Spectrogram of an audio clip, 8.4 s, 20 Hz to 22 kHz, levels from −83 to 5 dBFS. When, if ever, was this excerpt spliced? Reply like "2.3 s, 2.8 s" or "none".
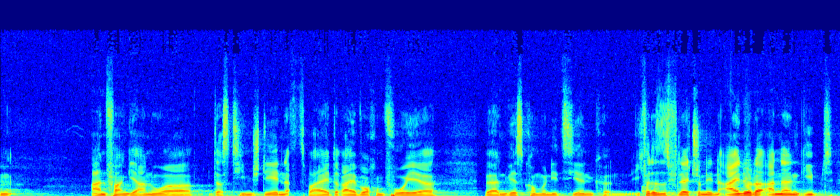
2.1 s, 2.9 s, 6.4 s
